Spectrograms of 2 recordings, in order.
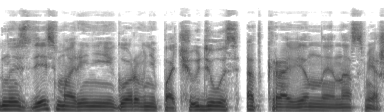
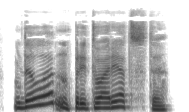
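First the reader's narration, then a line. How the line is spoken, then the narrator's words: Sighing. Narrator (Russian): вздохнул Сушкин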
